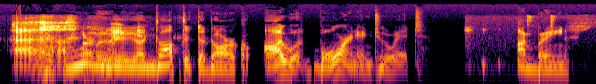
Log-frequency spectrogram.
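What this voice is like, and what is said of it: Poor Bane villain voice impression. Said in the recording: “God, terrible. That might be the worst Bane impersonation I've heard.”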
